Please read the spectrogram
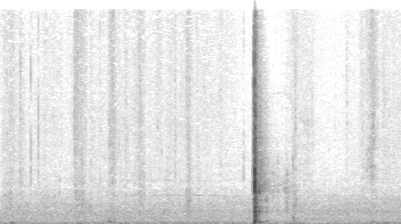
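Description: A single sharp snap, like a hit or shot, about two and a half seconds in, over a faint steady background.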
